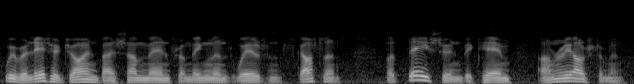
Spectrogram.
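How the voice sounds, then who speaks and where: An older man with a Northern Irish accent, reading a scripted documentary narration in a measured, steady way. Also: low voice, low-quality recording. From Northern Ireland.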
